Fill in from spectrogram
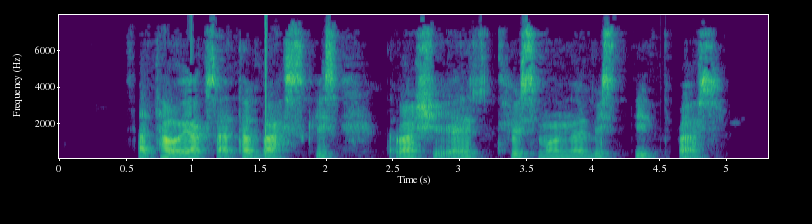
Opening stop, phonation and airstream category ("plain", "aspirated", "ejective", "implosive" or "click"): aspirated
